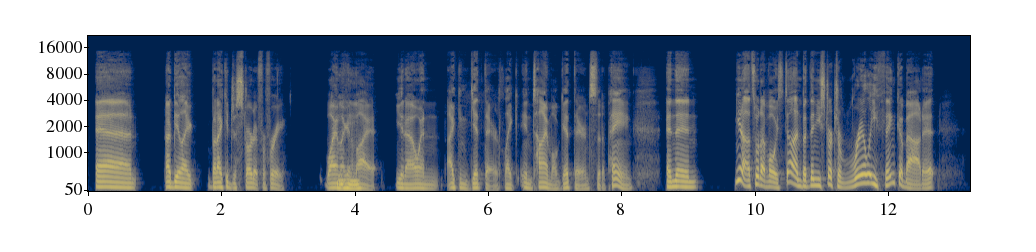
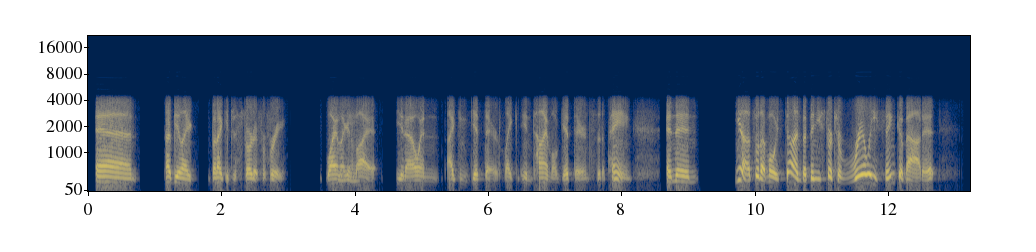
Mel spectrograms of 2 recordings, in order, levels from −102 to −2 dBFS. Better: first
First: none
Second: phone-call audio; poor line; nothing above 4 kHz

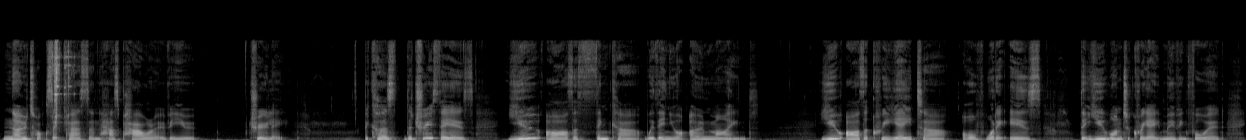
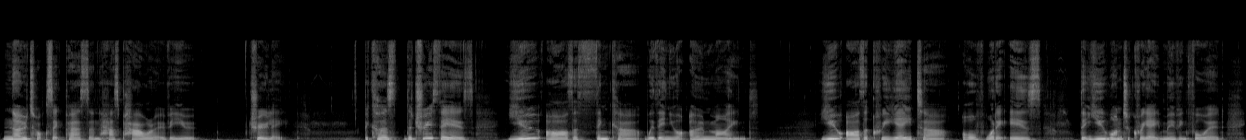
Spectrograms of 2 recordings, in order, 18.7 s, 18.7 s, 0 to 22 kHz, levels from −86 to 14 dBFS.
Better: second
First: jangling keys; loud; at 1 s; peak 2 dB above the speech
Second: none

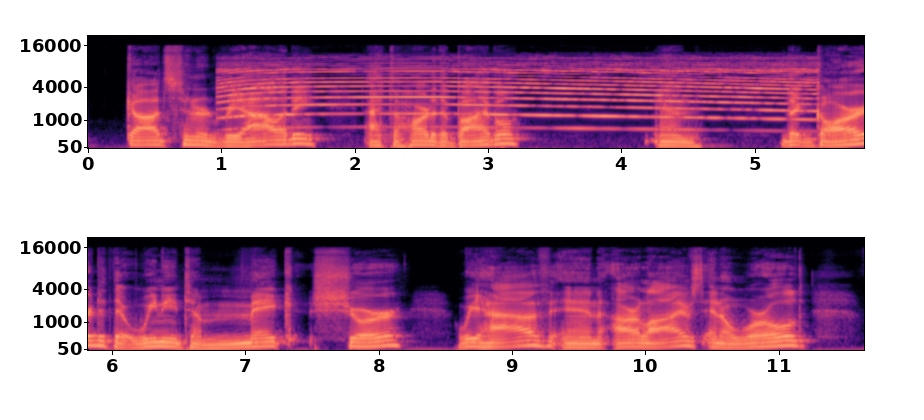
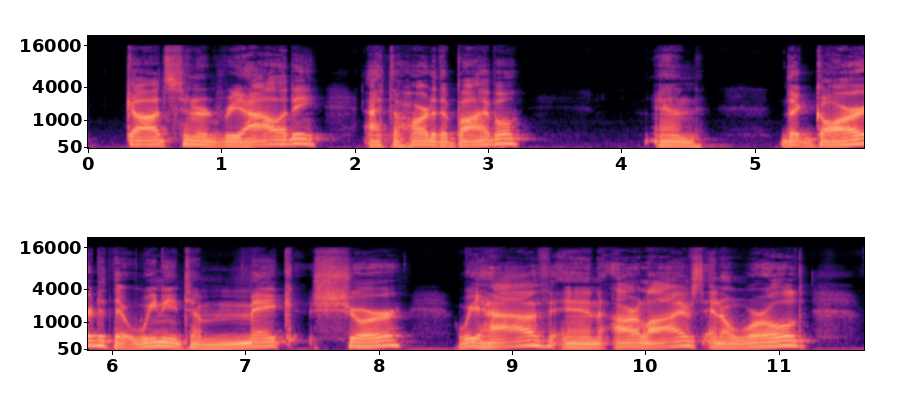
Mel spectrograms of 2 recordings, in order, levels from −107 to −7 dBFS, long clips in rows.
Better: second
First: siren; loud; from 1 to 5.5 s; peak 4 dB above the speech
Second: none

